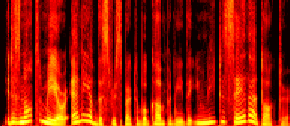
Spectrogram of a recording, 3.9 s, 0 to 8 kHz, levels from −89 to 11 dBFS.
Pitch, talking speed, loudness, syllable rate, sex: 230 Hz, 280 wpm, -16 LUFS, 6.7 syllables/s, female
